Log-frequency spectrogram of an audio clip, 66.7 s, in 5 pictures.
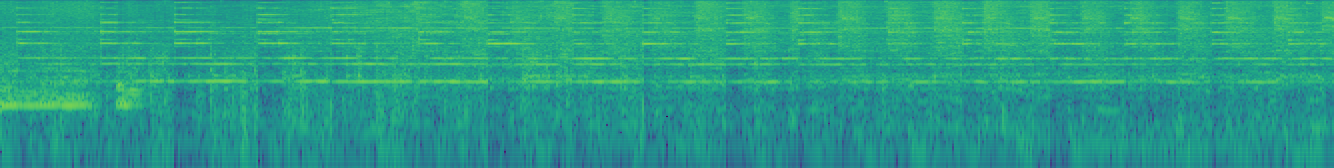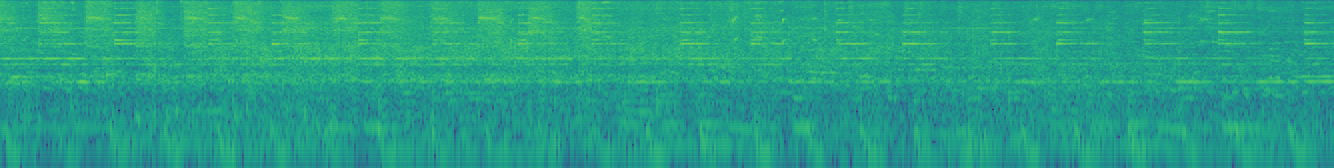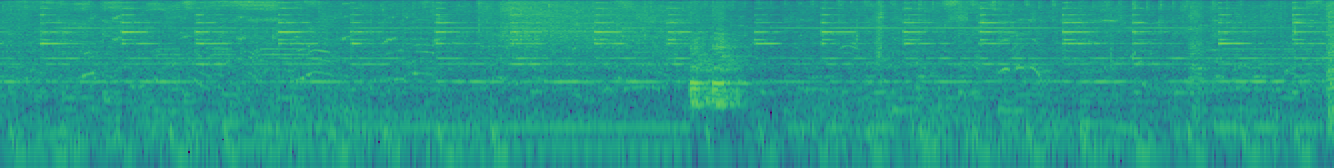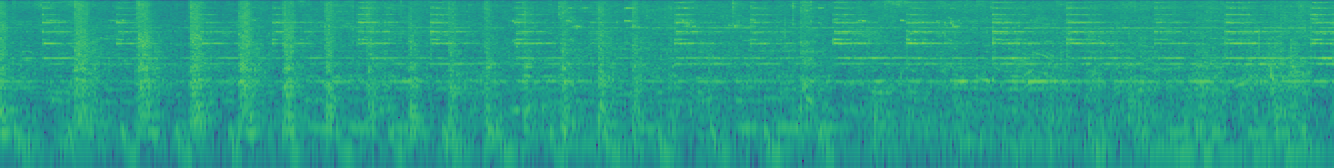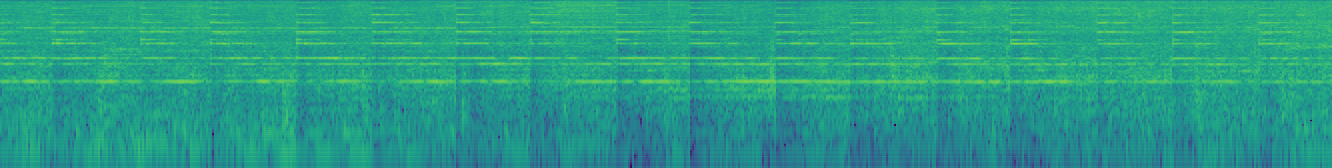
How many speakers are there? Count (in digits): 0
